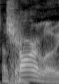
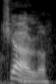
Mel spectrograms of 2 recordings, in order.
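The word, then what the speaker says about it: Ciarlo: They said it's Charlo. Yeah, I'll believe it. I didn't know if they went with the authentic Italian pronunciation, but apparently they did.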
